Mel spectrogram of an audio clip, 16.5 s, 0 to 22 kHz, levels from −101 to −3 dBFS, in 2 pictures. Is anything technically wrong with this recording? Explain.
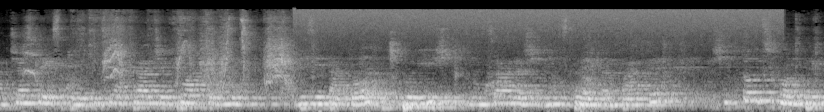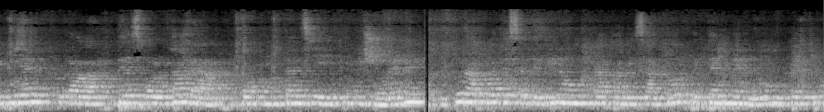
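Yes. From 2.94 to 7.85 s there's low bit depth with noise shaping: the audio drops to about 6 bits, and the rounding error gets pushed upward in frequency, so you hear a steady, thin hiss climbing toward the top, sitting only around 15 dB under the signal.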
